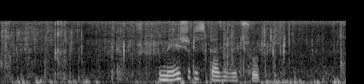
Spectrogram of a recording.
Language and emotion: Russian, neutral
